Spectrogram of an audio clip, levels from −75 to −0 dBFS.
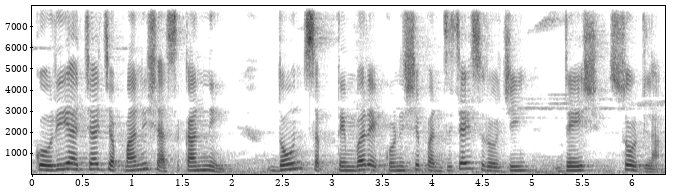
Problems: constant background noise, echo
